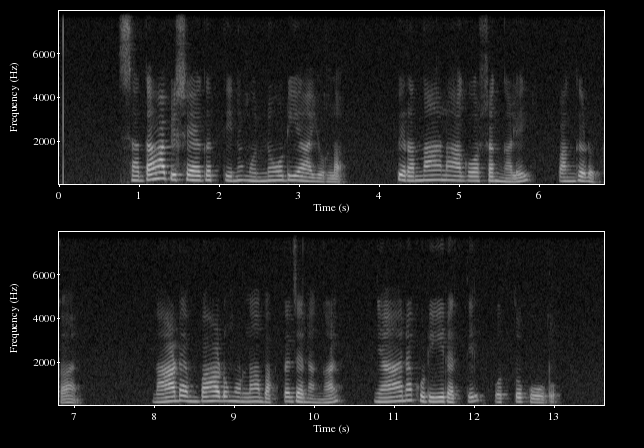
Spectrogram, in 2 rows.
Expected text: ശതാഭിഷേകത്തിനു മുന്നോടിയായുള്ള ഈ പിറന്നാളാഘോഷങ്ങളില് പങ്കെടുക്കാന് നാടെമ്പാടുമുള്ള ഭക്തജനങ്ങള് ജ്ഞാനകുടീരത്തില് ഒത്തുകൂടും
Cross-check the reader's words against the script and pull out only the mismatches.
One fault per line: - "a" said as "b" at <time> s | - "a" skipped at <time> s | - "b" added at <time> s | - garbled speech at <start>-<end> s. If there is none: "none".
- "ഈ" skipped at 3.5 s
